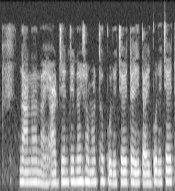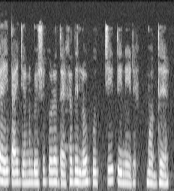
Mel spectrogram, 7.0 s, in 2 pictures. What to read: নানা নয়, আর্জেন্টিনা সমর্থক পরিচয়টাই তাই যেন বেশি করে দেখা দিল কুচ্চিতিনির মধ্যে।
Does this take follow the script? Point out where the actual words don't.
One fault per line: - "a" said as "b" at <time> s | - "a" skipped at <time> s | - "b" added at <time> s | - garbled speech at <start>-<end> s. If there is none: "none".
- "পরিচয়টাই তাই" added at 3.1 s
